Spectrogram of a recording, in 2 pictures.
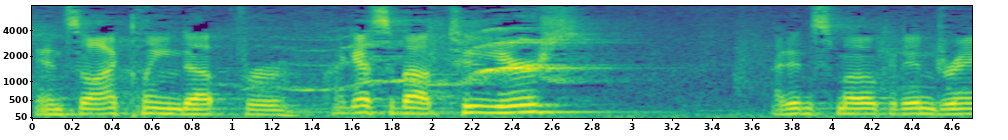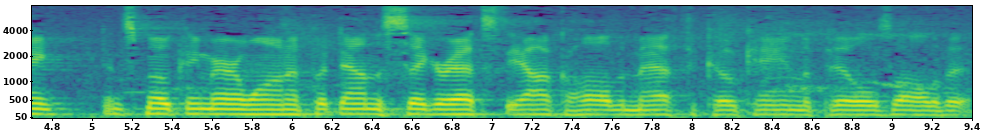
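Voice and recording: A man at a medium pitch and fairly quick pace, little pitch movement, audible room echo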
